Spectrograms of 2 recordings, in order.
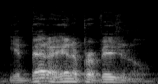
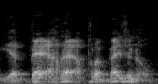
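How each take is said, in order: First: It is spoken in an American accent. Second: It is spoken in a Scottish accent. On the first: "I don't know why I made that voice American" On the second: "Or in Scotland"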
